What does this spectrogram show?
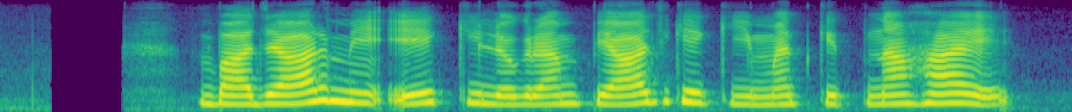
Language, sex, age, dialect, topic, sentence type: Magahi, female, 51-55, Southern, agriculture, question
